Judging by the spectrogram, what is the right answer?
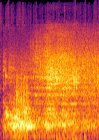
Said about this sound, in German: eine Klospülung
